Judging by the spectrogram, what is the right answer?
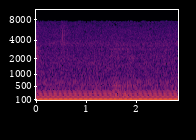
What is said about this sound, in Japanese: ザーってノイズじゃなくて雨なんだ、ね、普通のノイズか雨の音なんだ、区別できない。そうやろ、すんごい降ってるぜほんまに。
